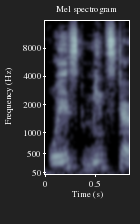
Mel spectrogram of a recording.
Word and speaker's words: Westminster: আপন ওয়েস্টমিনস্টার bridge, মিনিস্টার নয়, খেয়াল রাখবে উচ্চারণটা, ওয়েস্টমিনস্টার।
